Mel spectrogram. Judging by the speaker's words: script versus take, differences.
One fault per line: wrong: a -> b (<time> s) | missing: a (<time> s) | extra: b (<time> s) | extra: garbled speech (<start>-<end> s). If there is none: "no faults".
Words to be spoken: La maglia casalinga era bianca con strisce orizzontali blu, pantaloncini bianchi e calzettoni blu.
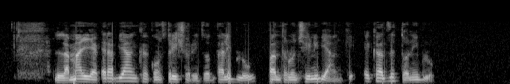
missing: casalinga (1.0 s)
